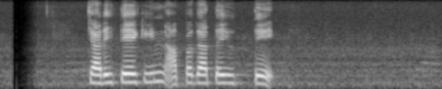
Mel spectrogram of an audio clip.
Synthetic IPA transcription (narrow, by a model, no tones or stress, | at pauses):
t͡ʃaɾit̪eekina̰pəɡat̪əjut̪ːeː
